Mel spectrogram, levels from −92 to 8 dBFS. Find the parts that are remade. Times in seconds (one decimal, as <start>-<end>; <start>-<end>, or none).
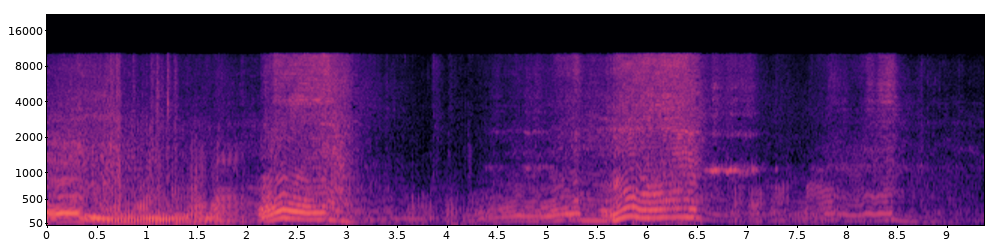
none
